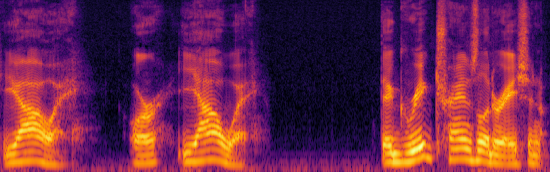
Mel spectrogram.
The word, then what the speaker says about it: Yahweh: to the syllable way when all vowels are pronounced together it sounds like Yahweh or Yahweh the Greek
